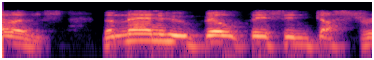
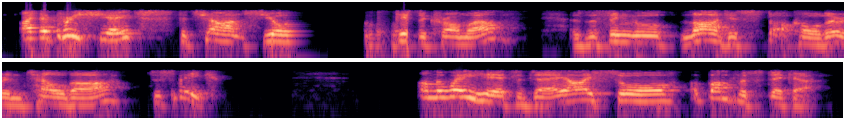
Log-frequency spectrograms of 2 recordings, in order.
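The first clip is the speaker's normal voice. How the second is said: put-on upper-crust British accent; 3 semitones higher than usual. Performing a speech for another speaker as a toff: posh Queen's English British accent. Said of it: "take the whole thing with the British accent".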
